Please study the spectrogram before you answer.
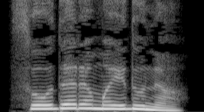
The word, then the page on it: ಸೋದರಮಯ್ದುನ: kannada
